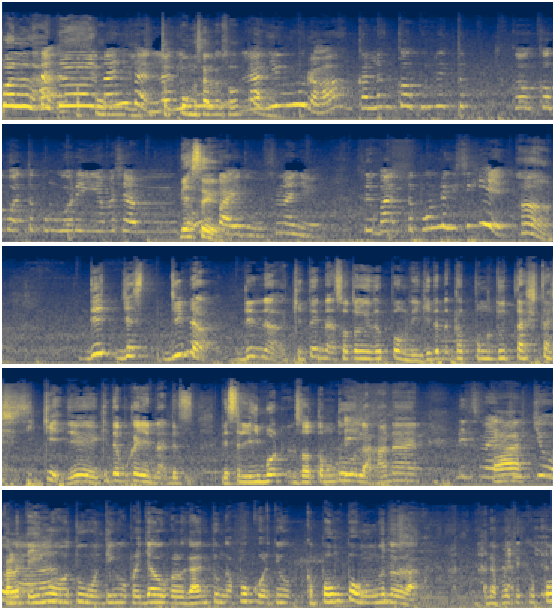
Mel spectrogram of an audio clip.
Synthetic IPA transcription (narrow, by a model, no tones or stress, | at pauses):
palaadaənaɲəkanləɡɔŋsalasotlaɡiuɾahkaləŋkawkunət̪ə | kakawbuat̪ːəpʊŋɡoɾɪŋjaŋmat͡ʃam | biasəpajt̪usəbənaɲə | səbat̪əpunləɡisikɪt̪̚a | dəd͡ʒas | diənaʔdiənaʔkit̪ənaʔsot̪ɔŋjaŋt̪əpɔŋnikit̪̬ənaʔt̪əpɔŋt̪ut̪aʃt̪aʃsikɪt̪̚d͡ʒəkit̪əbukand͡ʒənaʔdəs | dəsəlimʊt̪̚kansot̪ɔŋt̪ulaɦanandɛsmaaut͡ʃukalawt̪eŋɔʔʔt̪uŋt̪̬eŋɔʔpərd͡ʒaokalaɡant̪ʊŋɡaʔpukuʔt̪eŋɔʔkəpɔmpɔŋut̪ulaʔ | naʔbat̪ekːəpɔ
